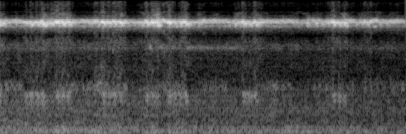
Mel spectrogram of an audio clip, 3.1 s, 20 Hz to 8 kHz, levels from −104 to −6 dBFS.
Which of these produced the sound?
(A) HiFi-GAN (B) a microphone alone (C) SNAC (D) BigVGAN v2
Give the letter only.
A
